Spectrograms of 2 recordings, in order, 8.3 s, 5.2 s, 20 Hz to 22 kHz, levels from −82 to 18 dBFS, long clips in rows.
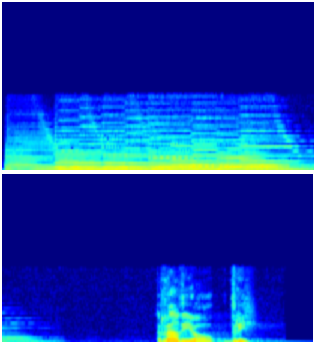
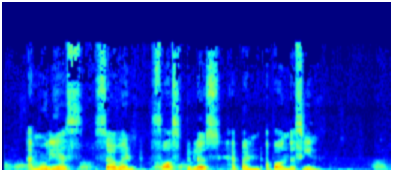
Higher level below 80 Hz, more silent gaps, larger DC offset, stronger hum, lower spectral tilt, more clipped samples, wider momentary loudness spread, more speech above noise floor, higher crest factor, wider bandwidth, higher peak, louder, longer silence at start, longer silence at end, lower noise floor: first, -32 dBFS vs -44 dBFS; neither; neither; neither; first, -7 dB/octave vs -5 dB/octave; neither; first, 15 LU vs 11 LU; first, 47 dB vs 23 dB; about the same, 20 dB vs 18 dB; second, 10.5 kHz vs 17 kHz; about the same, -2 dBFS vs -4 dBFS; about the same, -21 LUFS vs -21 LUFS; about the same, 0 s vs 0.05 s; first, 0.35 s vs 0 s; first, -66 dBFS vs -43 dBFS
